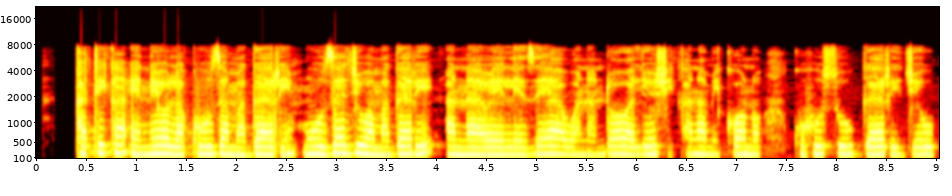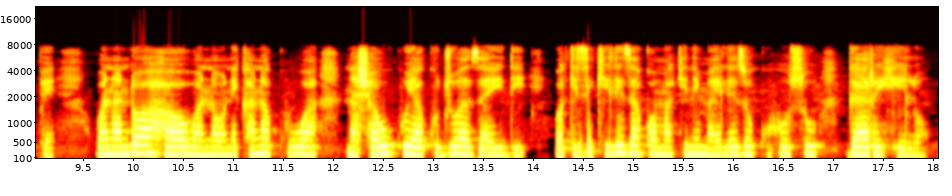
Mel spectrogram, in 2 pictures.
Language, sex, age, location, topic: Swahili, female, 25-35, Nairobi, finance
